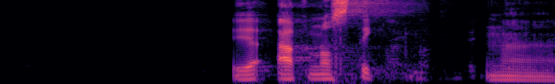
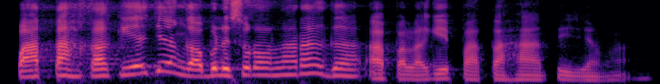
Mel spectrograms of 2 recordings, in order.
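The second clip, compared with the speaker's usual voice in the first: ordinary talk, nothing marked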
